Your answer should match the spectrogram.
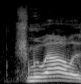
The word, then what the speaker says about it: Shmuel: Shmuel is his Hebrew pronunciation.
